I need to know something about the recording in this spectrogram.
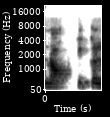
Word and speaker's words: knot: व्हाई इट is called nautical miles. Clear? From the word, अब ये एन के साथ है, अदरवाइज अगर हम देखें नॉट, KNOT, क्लियर, तो उसमें के साइलेंट होता है.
